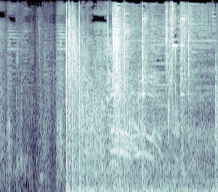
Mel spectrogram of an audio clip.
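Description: An explosion bursts with a heavy boom.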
